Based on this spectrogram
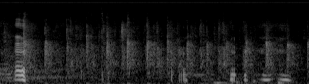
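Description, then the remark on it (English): An audience claps steadily for about three seconds, a dense patter of many hands at moderate loudness, with a brief voice or cheer rising over it at the start. “You can clap.”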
